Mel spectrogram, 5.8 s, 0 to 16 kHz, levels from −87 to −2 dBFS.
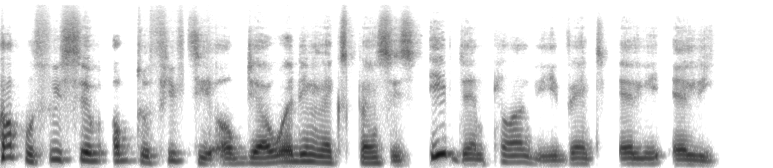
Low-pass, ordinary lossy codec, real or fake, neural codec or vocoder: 14.4 kHz; none; fake; autoencoder, 48 kHz, 32 numbers a frame, DAC-VAE, trained on Japanese speech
